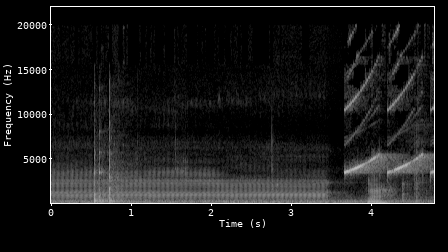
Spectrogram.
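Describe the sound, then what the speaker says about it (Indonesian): A Honeywell BW Max XT II gas detector gives a steady electronic hum with harmonic tones for a few seconds, then cuts off, followed by rapid rising chirping alarm beeps, loud and close. "otomatis alarm berbunyi"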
